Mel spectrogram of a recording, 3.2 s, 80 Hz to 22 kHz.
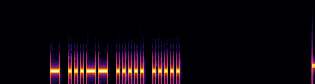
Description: Morse code, heard as a keyed tone, about 40 wpm, 700 Hz. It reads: T355
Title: Numbers - Contest Style - 4-Digit 40wpm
